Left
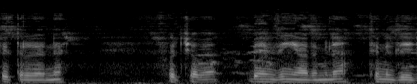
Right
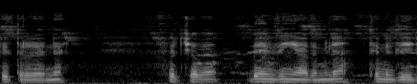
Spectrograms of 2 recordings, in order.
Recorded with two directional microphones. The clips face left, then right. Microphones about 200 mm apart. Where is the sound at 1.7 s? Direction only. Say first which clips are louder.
Right 2 dB; centre (ahead or behind).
